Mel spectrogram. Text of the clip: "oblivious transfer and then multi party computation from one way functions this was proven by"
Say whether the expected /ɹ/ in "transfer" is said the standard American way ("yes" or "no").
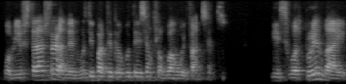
yes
